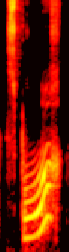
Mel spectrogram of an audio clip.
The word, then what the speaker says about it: sport: Sport, on ne prononce jamais le S à la fin.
